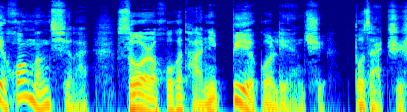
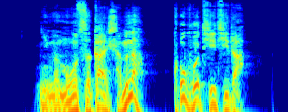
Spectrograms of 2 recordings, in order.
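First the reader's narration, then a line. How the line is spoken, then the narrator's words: Stern. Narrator (Chinese): 托雷厉声道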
